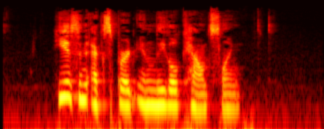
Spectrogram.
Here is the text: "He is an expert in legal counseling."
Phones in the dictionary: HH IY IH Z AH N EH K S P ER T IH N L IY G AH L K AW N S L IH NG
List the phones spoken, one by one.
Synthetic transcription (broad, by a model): HH IY IH Z N EH K S P ER T IH N L IY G L K AW N S L IH NG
